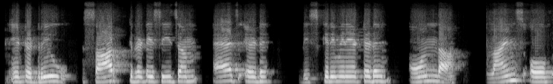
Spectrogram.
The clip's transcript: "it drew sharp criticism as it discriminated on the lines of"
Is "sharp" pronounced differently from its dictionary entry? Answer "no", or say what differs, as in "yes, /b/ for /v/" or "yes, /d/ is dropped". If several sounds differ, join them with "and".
yes, /s/ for /ʃ/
